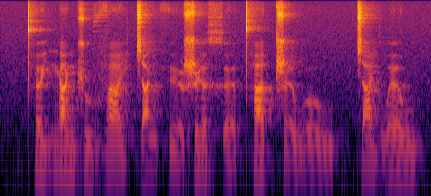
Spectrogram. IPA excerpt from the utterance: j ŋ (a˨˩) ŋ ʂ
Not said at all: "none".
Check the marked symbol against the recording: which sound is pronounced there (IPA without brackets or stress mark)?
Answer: a˧˥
